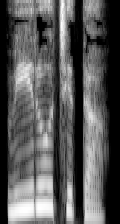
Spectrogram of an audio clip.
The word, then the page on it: ವೀರೋಚಿತ: vīrōcita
